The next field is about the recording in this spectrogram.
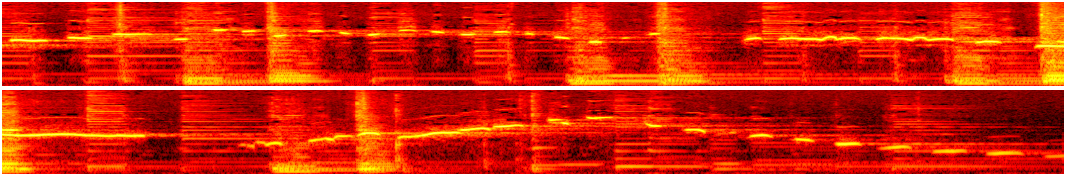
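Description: A blues melody whistled in a clear, bright tone, with sustained notes that slide and bend. Low instrumental backing and strong, regular percussive accents sit beneath it.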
